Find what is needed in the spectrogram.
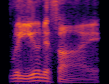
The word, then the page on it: reunify: British English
